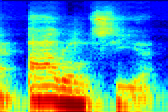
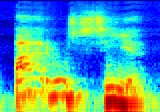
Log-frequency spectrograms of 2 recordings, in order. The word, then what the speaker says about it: parousia: em algo até voz gosta de pronunciar parousia mas não é parou cia a pronúncia correta parecia essas duas vogais juntas of cruz y tem som de u azul e não parou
